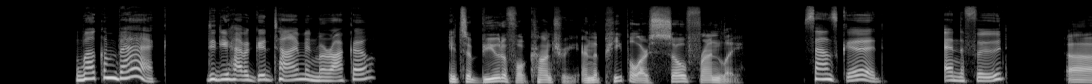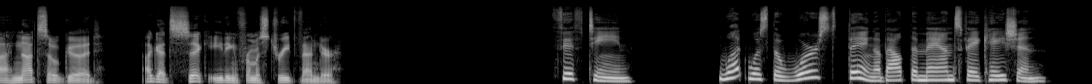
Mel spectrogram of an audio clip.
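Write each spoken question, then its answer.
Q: What was the worst thing about the man's vacation?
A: The food; he got sick eating from a street vendor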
